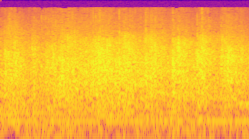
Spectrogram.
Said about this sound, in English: Big finish. Very good. There you go. You could applaud yourself.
